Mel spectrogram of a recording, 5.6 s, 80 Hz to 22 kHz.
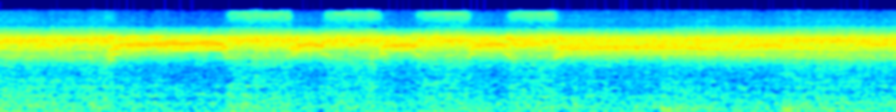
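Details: A cicada, possibly a minmin cicada (Hyalessa maculaticollis) though the identification is uncertain, drones loudly in a steady, high, shimmering buzz with faint pulsing overtones; recorded 17 August 2016.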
